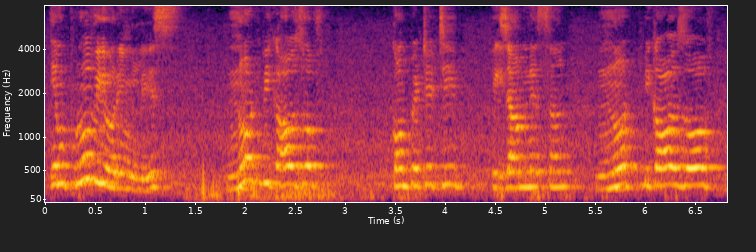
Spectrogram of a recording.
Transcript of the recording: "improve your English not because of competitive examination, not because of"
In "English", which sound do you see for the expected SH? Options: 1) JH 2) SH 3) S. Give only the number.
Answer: 3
